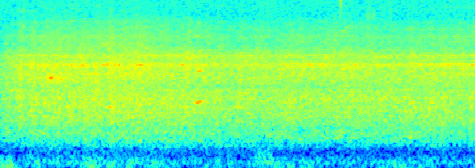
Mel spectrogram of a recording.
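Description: A train rumbles past near a small ballpark, making a steady, loud, broadband roar with no breaks or distinct clacks, holding at the same level throughout, with no talking over it.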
